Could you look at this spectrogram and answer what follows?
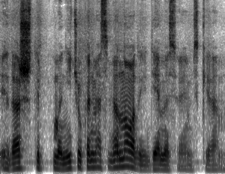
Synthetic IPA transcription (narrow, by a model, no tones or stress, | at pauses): ɪɾɐʃt̪ɐɪp̚mɐnʲiːt͡ʃʲɛʊkɐt̪mʲɛsʋʲiɛnoːd̪ɐɪd̪ʲeːmʲɛsʲo̰ːjɛ̰msʲkʲiɾʲɛm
